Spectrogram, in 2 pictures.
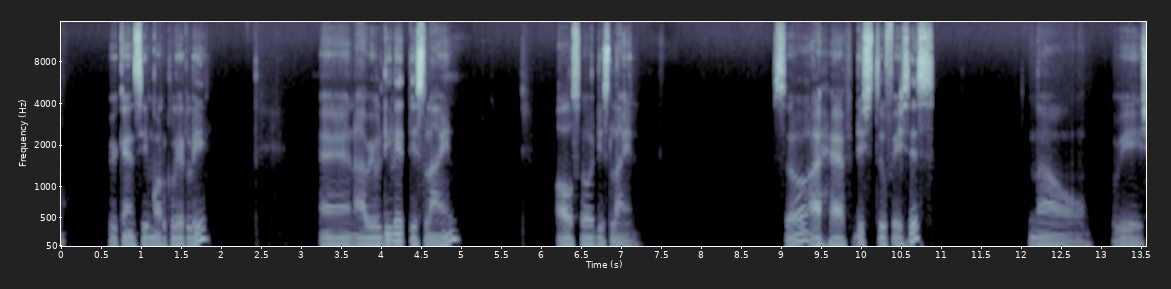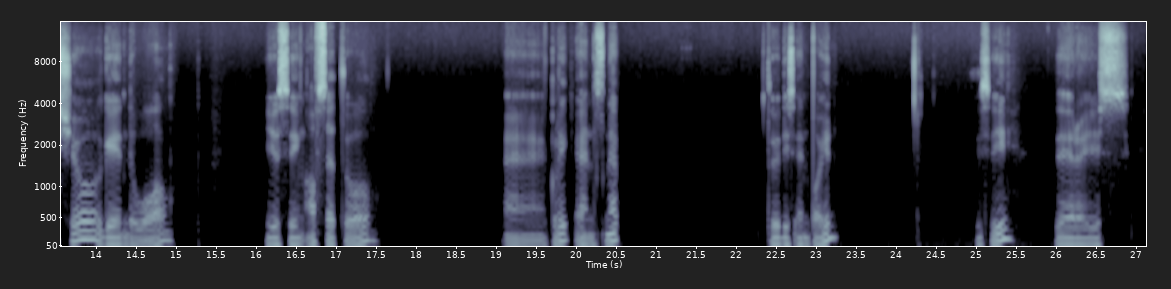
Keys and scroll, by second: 5.5 Delete, 9.7 Delete.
